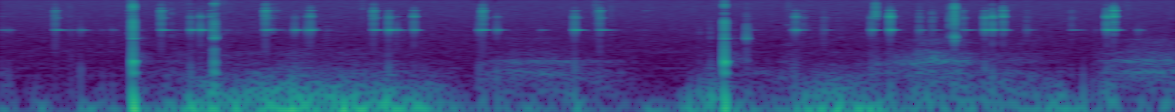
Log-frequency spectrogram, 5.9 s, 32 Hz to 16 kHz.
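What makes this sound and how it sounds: Long acrylic nail tips tap a small frosted glass perfume bottle that is mostly covered by the hands. The taps come as quick, irregular, bright clicks with a short glassy ring near 3 kHz. A soft, low, rumbling background runs underneath.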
